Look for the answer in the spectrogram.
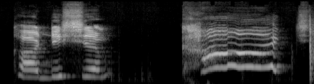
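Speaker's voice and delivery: high, loud crying warning; a hammed-up terrified cry; panicked cry. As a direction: cry out for them to run. Warning sibling to flee.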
